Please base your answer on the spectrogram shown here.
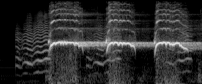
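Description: A woman whistles loudly in three sharp, piercing bursts: a short warbling lead-in, then two more blasts in quick succession, close and alone.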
